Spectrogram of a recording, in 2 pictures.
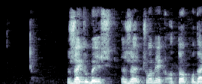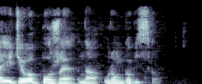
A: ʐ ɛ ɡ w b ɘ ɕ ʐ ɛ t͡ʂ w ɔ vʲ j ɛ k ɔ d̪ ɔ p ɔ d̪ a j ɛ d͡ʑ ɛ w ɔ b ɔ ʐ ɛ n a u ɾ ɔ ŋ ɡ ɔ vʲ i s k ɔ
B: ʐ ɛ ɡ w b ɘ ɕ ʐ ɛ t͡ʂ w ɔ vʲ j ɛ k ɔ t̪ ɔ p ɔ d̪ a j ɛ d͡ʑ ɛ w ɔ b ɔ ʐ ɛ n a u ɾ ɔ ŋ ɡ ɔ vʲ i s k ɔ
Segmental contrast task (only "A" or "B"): B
